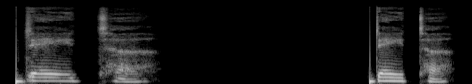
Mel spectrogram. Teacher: Stress day. Keep ta soft and quick.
